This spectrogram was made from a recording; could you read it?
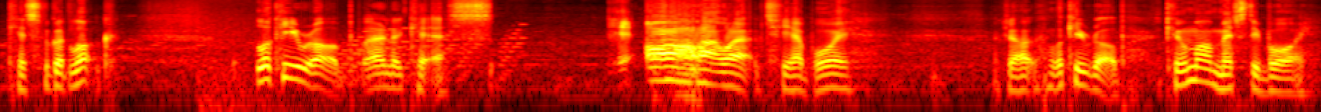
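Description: A man's voice: mid-range voice, lively intonation, takes it slowly, gravelly, long pauses, soft background music. A man giving casual live game commentary, muttering and exclaiming to himself in a jokey, self-deprecating way. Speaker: gaming streamer. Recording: noticeable background noise, game ambience.

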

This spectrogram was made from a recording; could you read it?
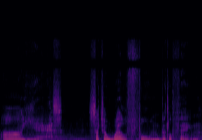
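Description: A man's voice: sits low, very animated, extremely slow, soft background music, heavily acted. An actor playing an arrogant, lecherous young nobleman in a fantasy video game, with a sneering drawl. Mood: menacing, amused.

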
